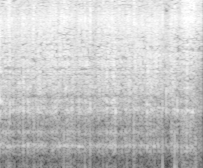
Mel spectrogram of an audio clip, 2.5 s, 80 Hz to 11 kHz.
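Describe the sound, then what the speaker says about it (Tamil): Green chillies and curry leaves sizzle in hot oil with popped mustard seeds: a loud, close crackling fry broken by light spoon taps and stirring, with no talking. "இப்போது 3 பச்சை மிளகாய் போட்டுக்கிறேன். கருவேப்பிலை ஆட் பண்ணிக்கிறேன்."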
